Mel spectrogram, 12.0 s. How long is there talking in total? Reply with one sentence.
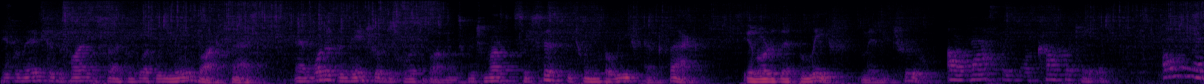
The talking can be heard for 12 seconds in total.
